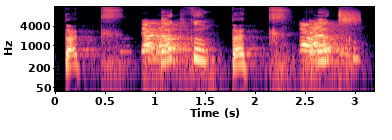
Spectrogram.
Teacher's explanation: तक तक तक तक तक देखिए आवाज बंद नहीं हो रही आवाज बंद तो होगी बंद होने के साथसाथ सांस जारी होता है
